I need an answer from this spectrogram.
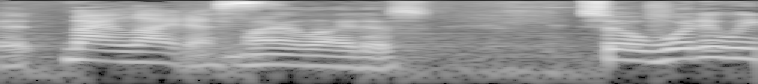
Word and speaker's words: myelitis: Myelitis.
